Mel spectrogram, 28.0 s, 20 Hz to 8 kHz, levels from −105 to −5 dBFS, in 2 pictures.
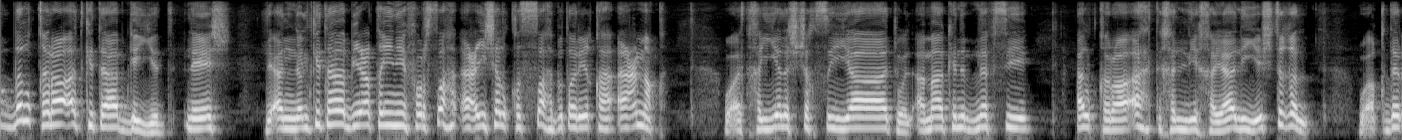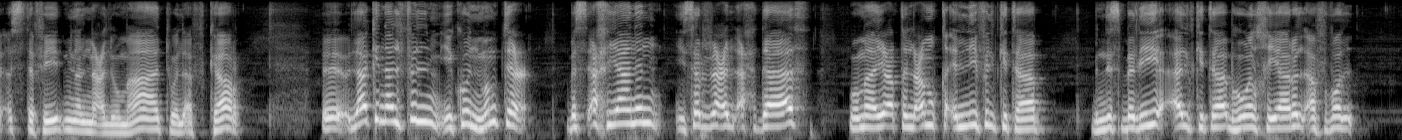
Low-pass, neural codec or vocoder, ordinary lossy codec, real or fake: none; none; none; real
